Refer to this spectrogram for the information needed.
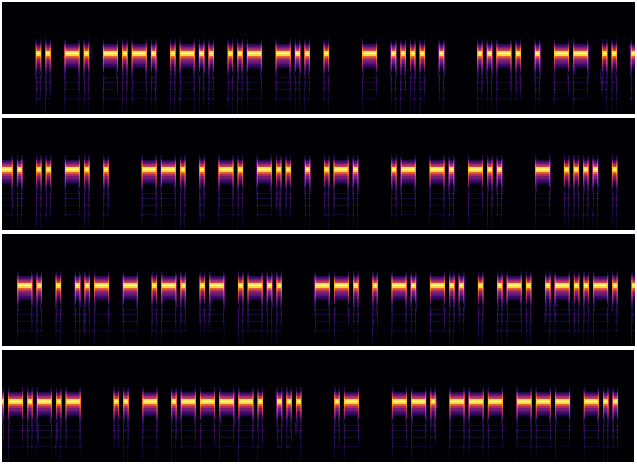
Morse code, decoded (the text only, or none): INCLUDE THE FEMININE GENDER AND THE NEUTRAL GENDER". IT'S A GOOD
